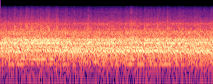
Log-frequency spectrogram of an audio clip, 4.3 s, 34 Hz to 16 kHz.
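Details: McCulloch Mac3216 32cc chainsaw with 16-inch bar, after carburetor adjustment (1/4 turn in, idle adjusted). A steady, high, even buzz with no surging, stumbling or hunting; running smoothly and healthy.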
